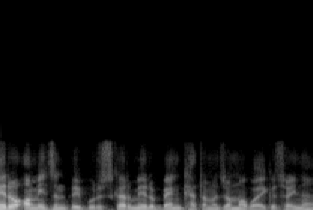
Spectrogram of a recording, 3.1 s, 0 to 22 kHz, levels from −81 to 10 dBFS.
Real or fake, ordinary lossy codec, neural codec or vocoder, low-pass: fake; none; codec, 16 kHz, about 1 kbps, DyCAST, with the encoder's durations; 7.2 kHz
